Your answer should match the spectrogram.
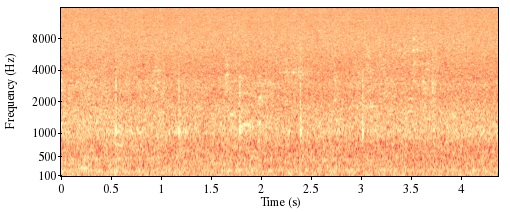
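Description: A tennis ball bounced repeatedly on a hard court by the server before serving: faint, evenly spaced ticks, nearly two a second, over the low murmur of the crowd.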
